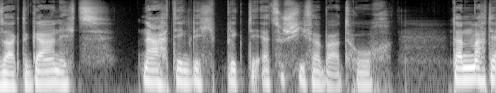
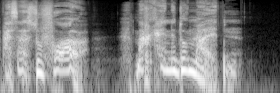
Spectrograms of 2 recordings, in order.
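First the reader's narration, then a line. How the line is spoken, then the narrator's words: Frightened hiss. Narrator (German): zischte Schwefelfell erschrocken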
